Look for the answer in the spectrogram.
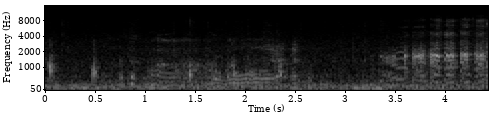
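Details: Backyard hens clucking: soft, low, wavering clucks and murmurs over three seconds, then a fast burst of loud, rasping, pulsed cackling at the end over a low hum.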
